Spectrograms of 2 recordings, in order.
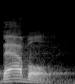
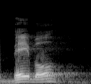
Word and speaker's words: Babel: therefore its name was called Babel or Babel whichever pronunciation you prefer it really is a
